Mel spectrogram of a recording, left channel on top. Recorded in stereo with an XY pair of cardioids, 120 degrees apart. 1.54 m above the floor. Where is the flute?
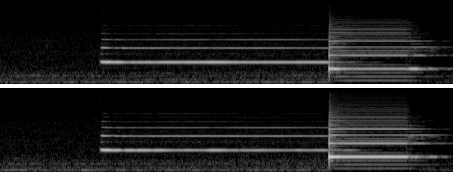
10° right, 1.2 m.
